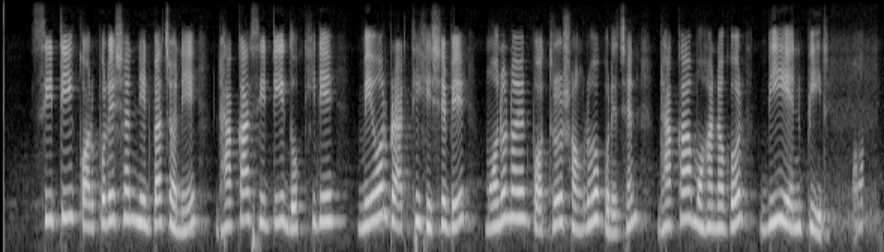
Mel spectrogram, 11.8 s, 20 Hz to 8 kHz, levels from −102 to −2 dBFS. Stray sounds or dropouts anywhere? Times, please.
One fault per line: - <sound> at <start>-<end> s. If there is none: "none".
- laugh at 11.4-11.5 s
